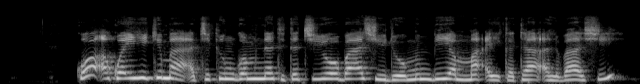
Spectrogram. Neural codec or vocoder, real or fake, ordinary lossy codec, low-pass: none; real; Opus, 24 kbps; 14.4 kHz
